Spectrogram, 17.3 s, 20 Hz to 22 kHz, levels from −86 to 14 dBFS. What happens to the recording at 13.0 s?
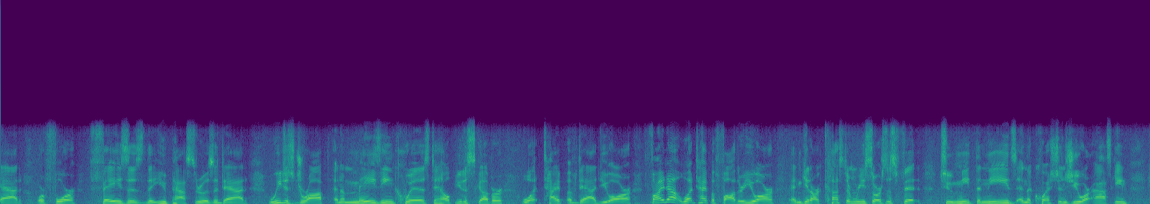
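Gain pumping runs throughout, including at 13.0 s. The level swings by about 10 dB and sounds squashed. A fast limiter on excessive gain is the likely cause.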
